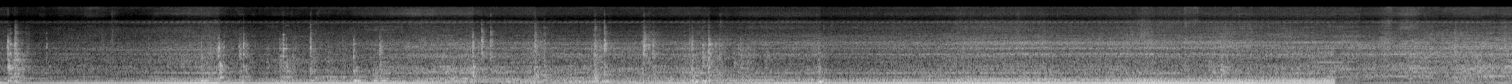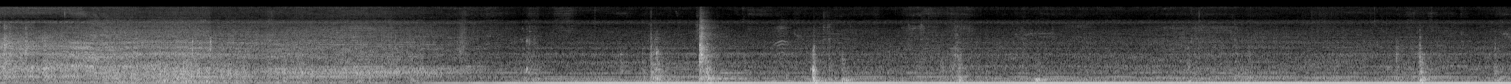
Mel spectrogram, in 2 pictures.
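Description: Hitachi Zaxis hydraulic excavator's diesel engine running steadily under load while it digs and dumps mud, with scattered metallic knocks and clanks from the bucket and steel tracks. The engine drone drops away abruptly a little before halfway and comes back several seconds later.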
